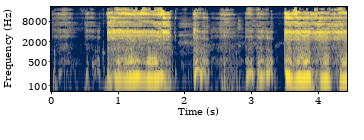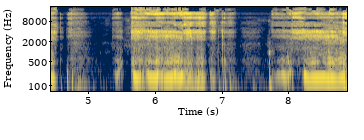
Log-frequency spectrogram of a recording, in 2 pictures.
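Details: Sleeping dog: loud, rattling snores on each breath with brief nasal whistles, about 25 breaths a minute; ordinary dog snoring.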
